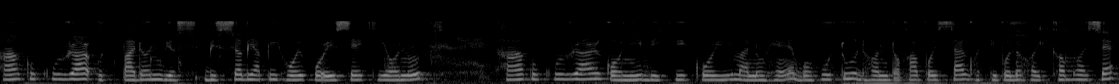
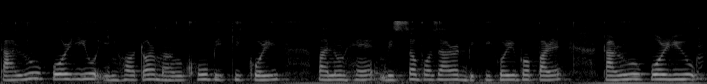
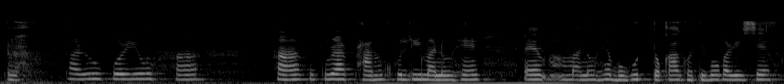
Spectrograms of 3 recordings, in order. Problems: background sounds at intervals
